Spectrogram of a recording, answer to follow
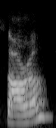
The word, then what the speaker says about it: sorrel: So if you see how it's spelled, we call it sorrow.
